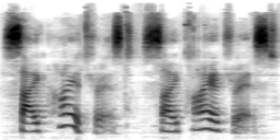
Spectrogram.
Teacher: Esse P no início da palavra a gente não pronuncia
